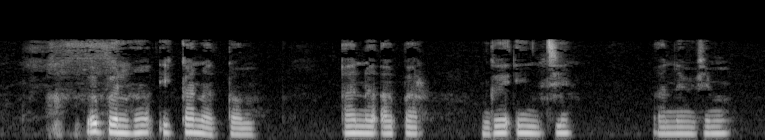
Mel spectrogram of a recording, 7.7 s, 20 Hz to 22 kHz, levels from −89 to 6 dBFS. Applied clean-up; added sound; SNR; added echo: none; none; none; none.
